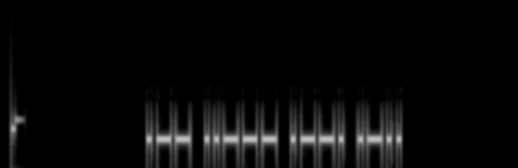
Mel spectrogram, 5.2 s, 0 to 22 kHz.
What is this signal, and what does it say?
Morse code, heard as a keyed tone, about 25 wpm, 700 Hz. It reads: W2PL
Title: Easy Call Signs - 25wpm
